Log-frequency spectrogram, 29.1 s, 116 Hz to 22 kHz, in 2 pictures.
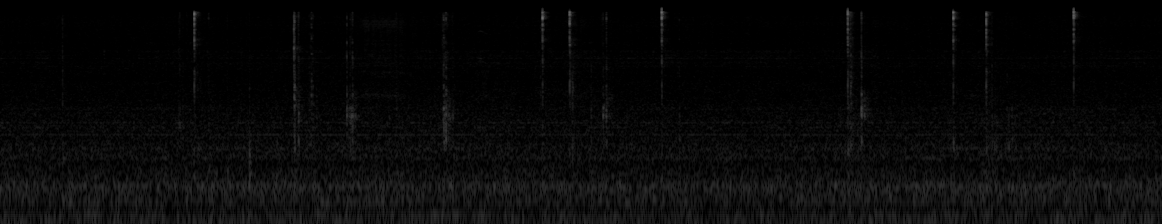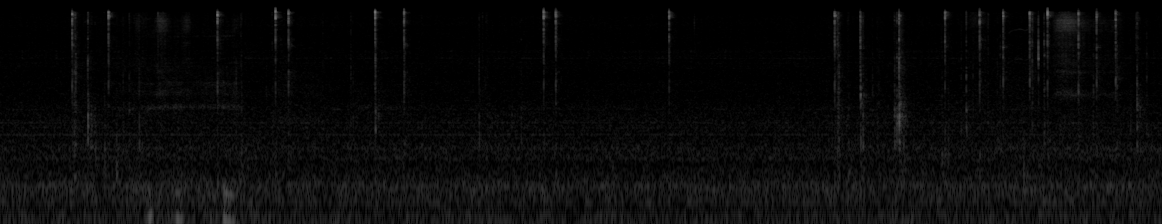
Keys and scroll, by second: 3.6 ctrl+z, 25.2 ctrl+z.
